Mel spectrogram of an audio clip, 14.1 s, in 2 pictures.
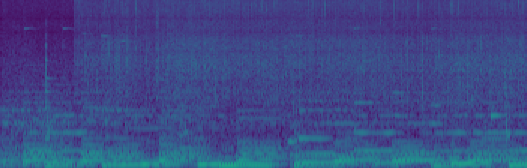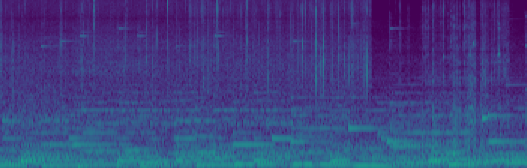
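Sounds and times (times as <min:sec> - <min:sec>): background music: 0:00.0 - 0:14.0
fried rice sizzling in a pan: 0:01.0 - 0:12.0.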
